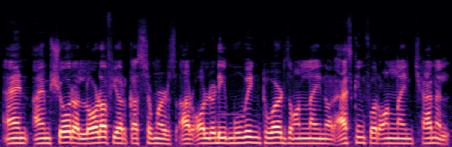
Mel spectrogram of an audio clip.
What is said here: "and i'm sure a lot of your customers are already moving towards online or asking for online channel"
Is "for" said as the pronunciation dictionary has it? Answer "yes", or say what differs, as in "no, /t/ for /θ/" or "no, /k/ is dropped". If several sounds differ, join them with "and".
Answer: yes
